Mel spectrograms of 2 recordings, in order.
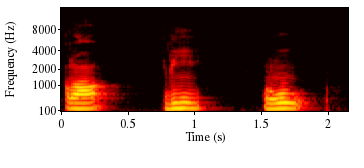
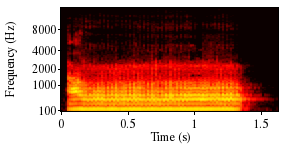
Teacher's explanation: the light vibration or trilling of the tongue due to the tight articulation point with regards to ra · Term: takreer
